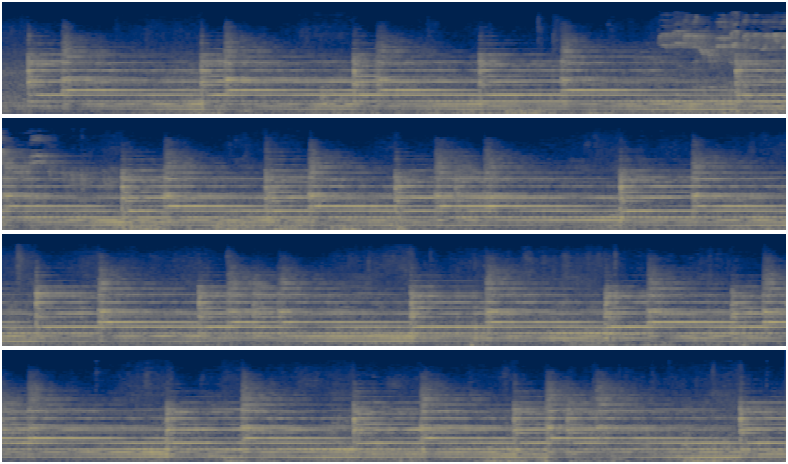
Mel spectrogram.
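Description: Tarragona Cathedral's tower bells ringing in a continuous peal, several bells of different pitch struck in steady succession, about three strokes every two seconds. Each stroke rings on over the next.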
